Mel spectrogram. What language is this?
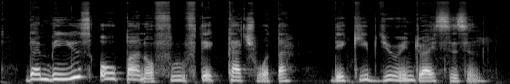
Nigerian Pidgin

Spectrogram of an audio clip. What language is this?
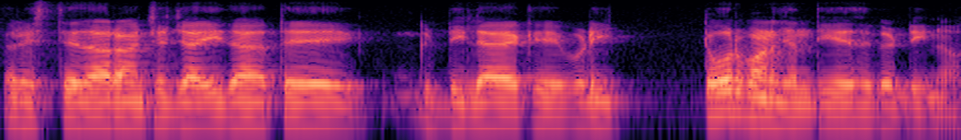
Punjabi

